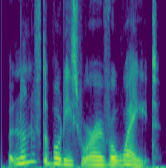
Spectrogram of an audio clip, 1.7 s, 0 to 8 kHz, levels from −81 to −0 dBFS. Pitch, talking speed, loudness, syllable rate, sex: 215 Hz, 250 wpm, -15 LUFS, 7.3 syllables/s, female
